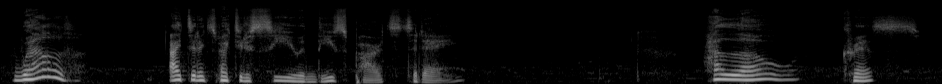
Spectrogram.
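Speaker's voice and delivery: light, relaxed bantering tone. The narrator voices a woman greeting a player's character, in a friendly bantering tone. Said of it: "This is friendly banter".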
